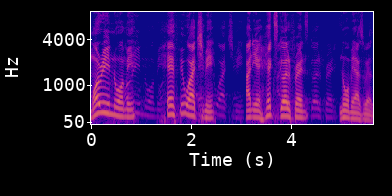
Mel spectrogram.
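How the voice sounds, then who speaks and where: Using a Jamaican accent, a man talks in an animated tone at a fairly high pitch, his pitch swinging very widely, with long, frequent pauses. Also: fairly slow pace. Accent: Jamaican Patois-inflected English. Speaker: radio DJ and selector. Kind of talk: radio show chat. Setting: radio studio.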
